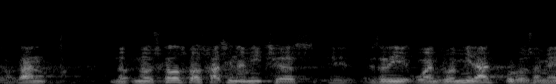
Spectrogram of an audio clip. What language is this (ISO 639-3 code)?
cat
